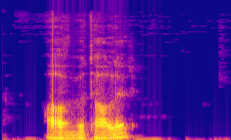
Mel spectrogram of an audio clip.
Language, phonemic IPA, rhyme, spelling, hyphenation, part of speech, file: Norwegian Bokmål, /ˈɑːʋbɛtɑːlər/, -ər, avbetaler, av‧be‧ta‧ler, verb, Nb-avbetaler.ogg
- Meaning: present tense of avbetale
